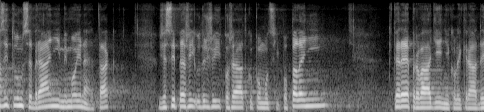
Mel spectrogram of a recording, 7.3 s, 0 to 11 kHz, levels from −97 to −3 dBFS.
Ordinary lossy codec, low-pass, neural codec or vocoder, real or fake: Opus, 32 kbps; 9.9 kHz; none; real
